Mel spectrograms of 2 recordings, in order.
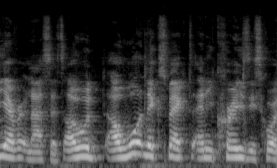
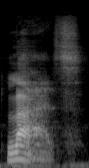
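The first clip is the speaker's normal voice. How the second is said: ordinary talk, nothing marked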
